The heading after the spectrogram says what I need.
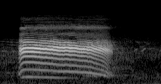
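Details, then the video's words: White-bellied Go-away-bird, found in small groups in arid savannah and woodland, uttering a single drawn-out nasal call, loud and steady for about a second before dropping away at the end. "The calls include a series of grumpy yelps and the classic nasal go away call."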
